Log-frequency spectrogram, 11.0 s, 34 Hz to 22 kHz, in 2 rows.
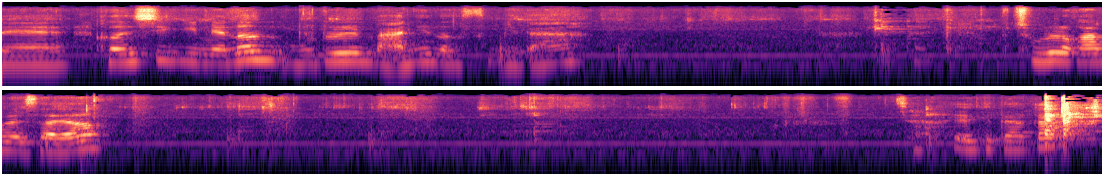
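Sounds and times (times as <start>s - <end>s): steady low hum: 0.0s - 11.0s
hands rubbing flour in a bowl: 0.4s - 10.0s.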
